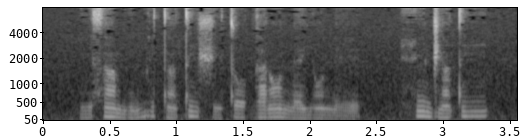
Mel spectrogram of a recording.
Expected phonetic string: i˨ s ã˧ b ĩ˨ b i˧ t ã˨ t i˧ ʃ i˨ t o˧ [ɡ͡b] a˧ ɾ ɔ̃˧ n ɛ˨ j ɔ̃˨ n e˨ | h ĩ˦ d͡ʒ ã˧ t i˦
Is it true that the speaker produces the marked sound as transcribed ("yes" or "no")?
no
